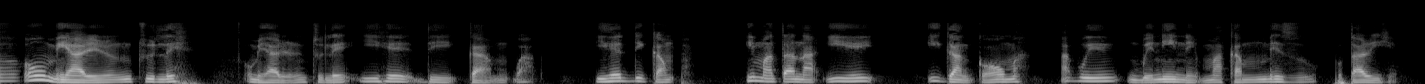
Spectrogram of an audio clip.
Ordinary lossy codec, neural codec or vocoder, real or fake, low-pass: MP3, 32 kbps; codec, 16 kHz, about 1 kbps, DyCAST, with the encoder's durations; fake; 7.2 kHz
